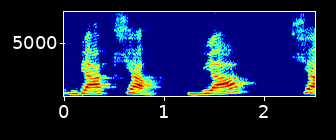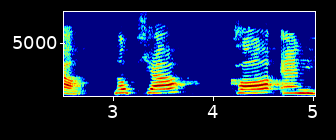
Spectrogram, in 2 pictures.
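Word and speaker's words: व्याख्या: Now you can say kha and kha vyakhya, but we say vyakhya, not vyakhya. So what we do is for the second letter we take first. When we do dvitva, we have to repeat. So we only take the first letter of the group.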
